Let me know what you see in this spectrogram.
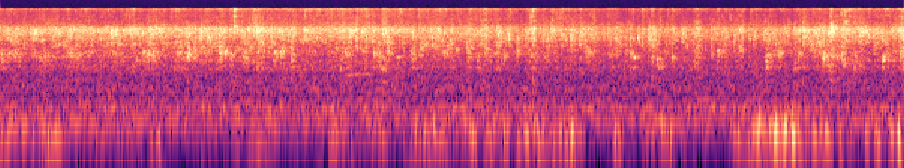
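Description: Fish frying in hot oil in a pan: a steady sizzle with small crackles, and a few low bumps about five seconds in.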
